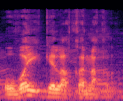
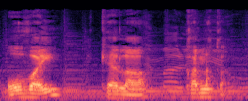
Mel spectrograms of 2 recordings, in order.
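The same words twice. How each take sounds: First: It is said at normal speed. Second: It is said more slowly.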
